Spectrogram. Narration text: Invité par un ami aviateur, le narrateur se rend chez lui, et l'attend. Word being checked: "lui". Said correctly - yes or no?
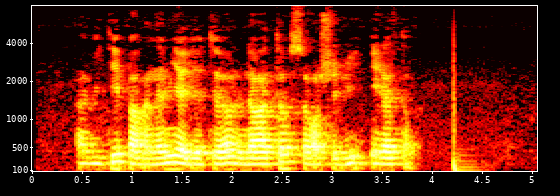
yes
